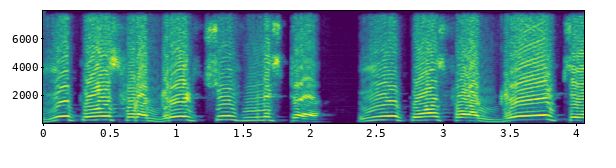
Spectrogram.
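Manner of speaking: very slow, drawn-out model sentences; slow dictation. Shown as a demonstration. Teacher giving examples to students, very slowly. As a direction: stretch each word for learners.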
